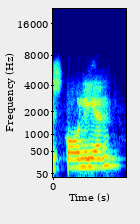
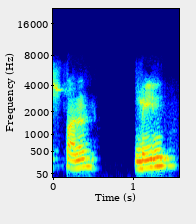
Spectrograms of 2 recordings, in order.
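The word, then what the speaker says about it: Schönlein: इसको अलग अलग नाम से जाना जाता है, जर्मन प्रोनाउंसिएशन है इसका, इंग्लिश प्रोनाउंस भी होता है हिनोच सन लीन परप्यूरा भी बोलते हैं इसको, है ना। स्कोलियन और सन, है ना, दोनों में अंतर है।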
